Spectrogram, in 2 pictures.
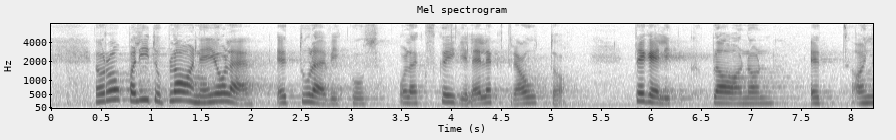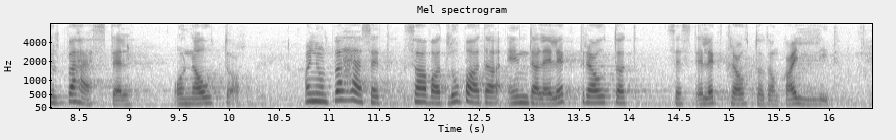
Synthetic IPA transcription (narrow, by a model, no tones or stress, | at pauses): e̞uwɾo̞ːpˑːɑlʲiːd̪̥uplɑːne̞jo̞leet̪ːule̞vikːˑus | o̞̰le̞kskɤ̞jɡ̥ile̞le̞kt̪riɑwt̪ːˑo̞̰ | t̪e̞ɡ̥e̞likplɑːno̞n | e̞t̪ɑ̰jnult̪væɦæst̪e̞l | ʔo̞nːɑwt̪ˑːo̞̰ | ɑjnult̪væɦæse̞d̪̥sɑːvɑd̪̥lub̥ɑd̪̥ɑʔe̞nd̪̥ɑle̞le̞kt̪riɑwt̪ːˑot̪ˑ | se̞st̪e̞le̞kt̪riɑwt̪ːˑo̞d̪̥o̞nkɑlʲːid̪̥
